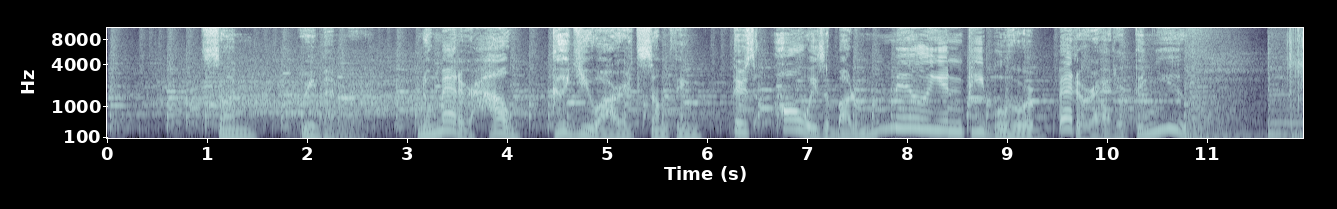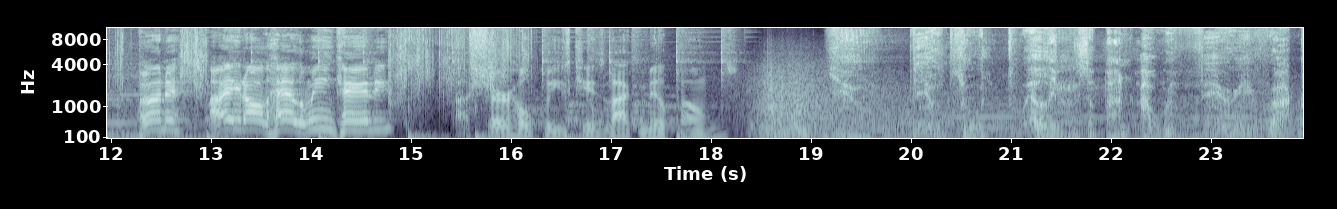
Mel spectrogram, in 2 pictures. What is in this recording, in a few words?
animation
